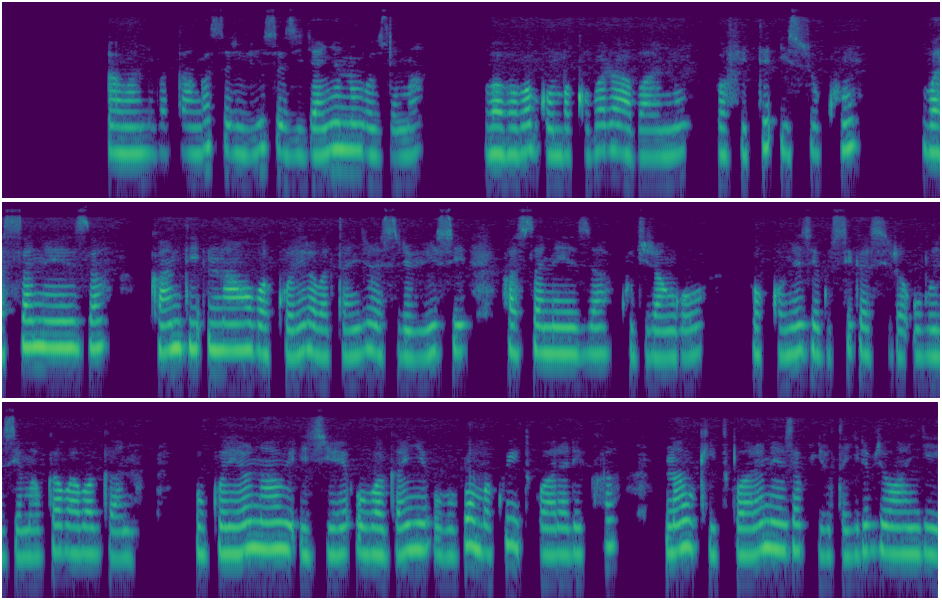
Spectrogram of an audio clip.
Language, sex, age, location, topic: Kinyarwanda, female, 18-24, Nyagatare, health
